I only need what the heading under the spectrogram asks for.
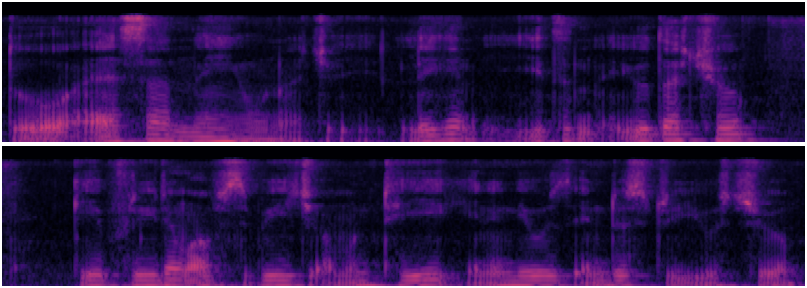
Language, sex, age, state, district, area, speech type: Kashmiri, male, 30-45, Jammu and Kashmir, Kupwara, rural, spontaneous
